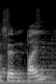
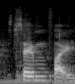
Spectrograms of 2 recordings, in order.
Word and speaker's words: senpai: nih pasien-pasien Thai air BTW cara baca itu bukan senpai terbaca cara bacanya itu bahkan Sentai bukan resep pai melainkan sampai jadi huruf dalam bahasa Jepang itu n ketemu dengan t atau b bakal menjadi m yaps Jadi huruf n yang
